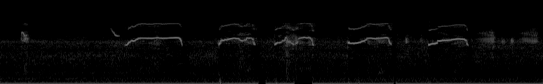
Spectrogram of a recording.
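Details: Perched in the nest tree with a leg dangling, a female bald eaglet begs for supper: a run of high, shrill, upward-sliding squeals in quick succession, some doubled, against faint hum.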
